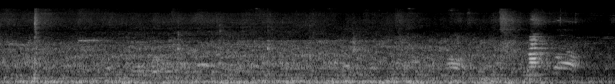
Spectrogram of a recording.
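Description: Steady low rumble of heavy road traffic, with buses, cars and motorcycles moving along a busy multi-lane road. A brief, loud, high-pitched sound stands out near the end.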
